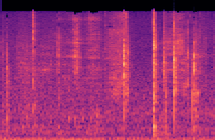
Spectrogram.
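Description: Hands handling a loose circuit board on a plywood countertop: light rubbing and scraping with a few sharp clicks and knocks, the clearest about one and a half seconds in, over a steady low hum.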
